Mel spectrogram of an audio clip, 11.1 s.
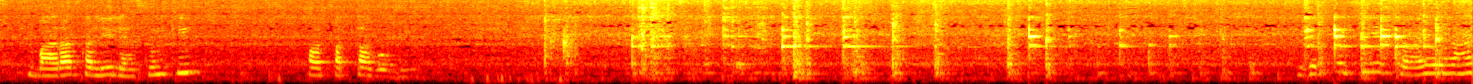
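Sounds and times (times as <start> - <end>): onions and tomatoes sizzling in oil: 0.0 - 11.0
metal ladle scraping a pot: 4.1 - 7.1.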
